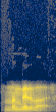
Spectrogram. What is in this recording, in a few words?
"Tuesday", punjabi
